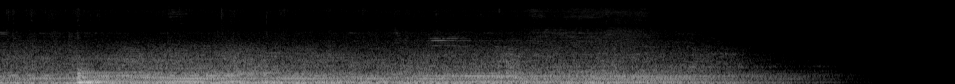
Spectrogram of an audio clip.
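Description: An acoustic guitar plays a gentle tune, then fades away.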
